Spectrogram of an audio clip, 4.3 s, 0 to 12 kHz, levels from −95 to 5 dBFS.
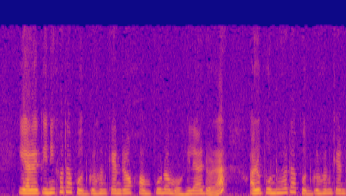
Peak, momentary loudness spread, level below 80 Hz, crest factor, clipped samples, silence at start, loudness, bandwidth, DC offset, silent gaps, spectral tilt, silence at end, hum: -10 dBFS; 7 LU; -58 dBFS; 16 dB; under 0.1%; 0.25 s; -25 LUFS; 11 kHz; under 0.1%; none; -6 dB/octave; 0 s; none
